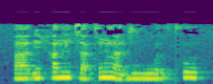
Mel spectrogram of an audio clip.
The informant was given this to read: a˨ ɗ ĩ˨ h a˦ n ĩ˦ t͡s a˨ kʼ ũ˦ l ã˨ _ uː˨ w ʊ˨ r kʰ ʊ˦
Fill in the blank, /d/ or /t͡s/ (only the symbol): d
